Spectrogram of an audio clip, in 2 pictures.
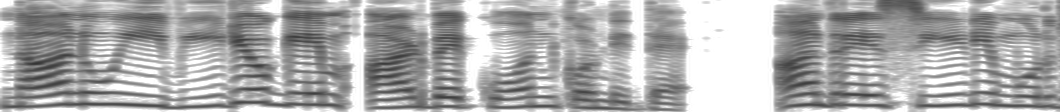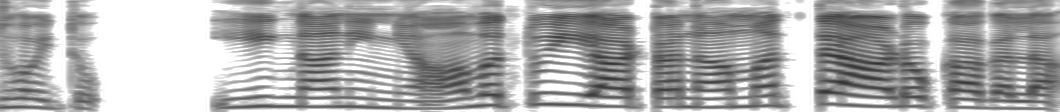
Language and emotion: Kannada, sad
